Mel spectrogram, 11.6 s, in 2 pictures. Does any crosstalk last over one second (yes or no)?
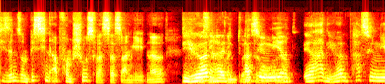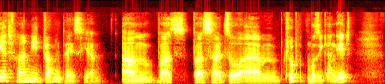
yes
